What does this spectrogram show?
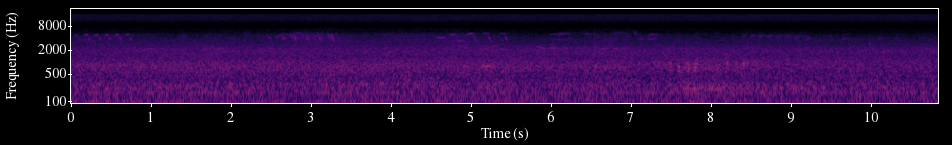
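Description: Freight train of tank wagons rolling past with a steady low rumble. Small birds chirp in short, quick high series now and then above it.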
